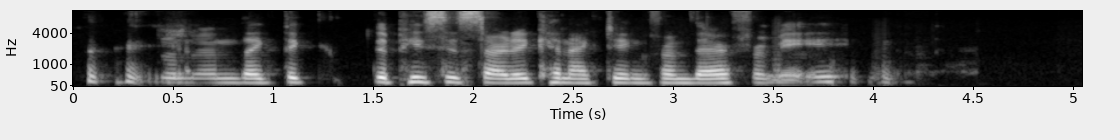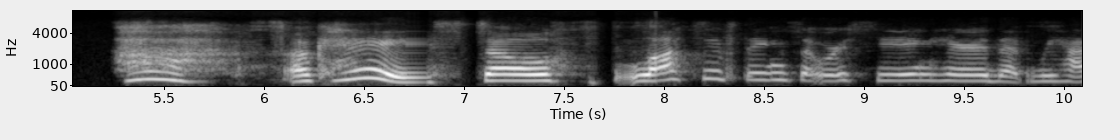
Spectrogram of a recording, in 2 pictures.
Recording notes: This episode is the audio from an online panel. Handle some dude trolling online as the conversation is happening live.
